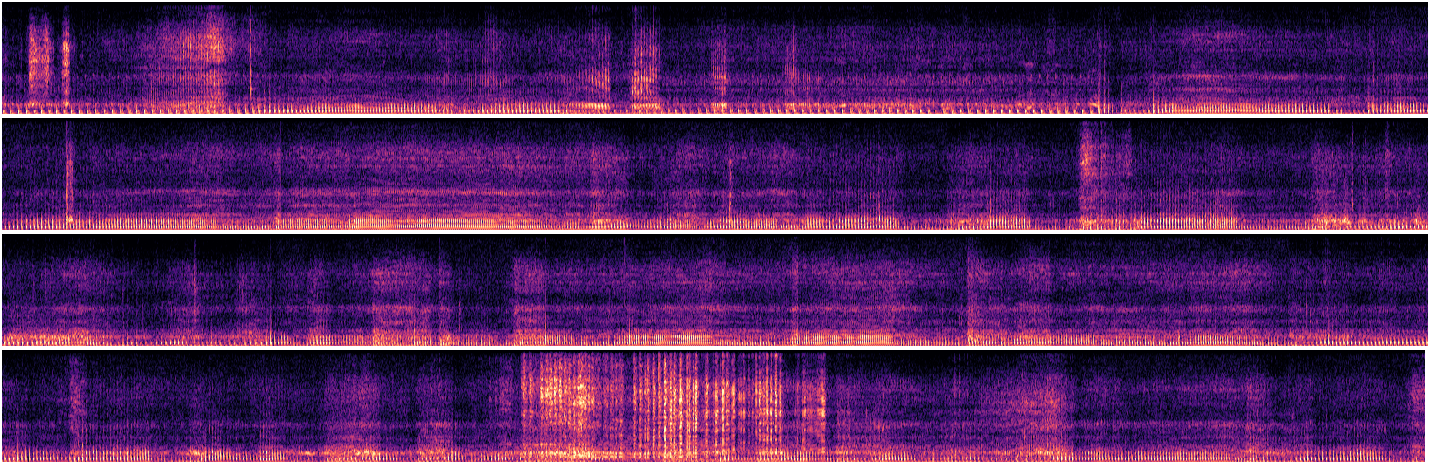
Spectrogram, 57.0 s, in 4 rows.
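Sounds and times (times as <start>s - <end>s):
motorbike engine revving: 0.0s - 57.0s.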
